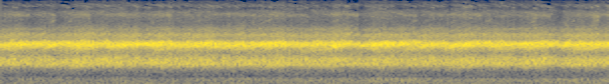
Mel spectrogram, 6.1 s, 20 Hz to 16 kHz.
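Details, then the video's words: Singing frogs at a pond within a horse pasture, recorded on a Zoom 6; a steady, dense chorus of high trills with faint low rumbling underneath, continuous from start to finish. "Frogs singing"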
